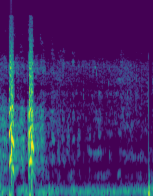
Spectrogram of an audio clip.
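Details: Dog giving two quick loud barks about half a second apart, then quiet with low background hum and a single sharp click at the end.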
